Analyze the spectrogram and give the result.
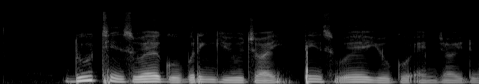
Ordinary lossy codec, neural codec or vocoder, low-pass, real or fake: Opus, 32 kbps; none; 14.4 kHz; real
